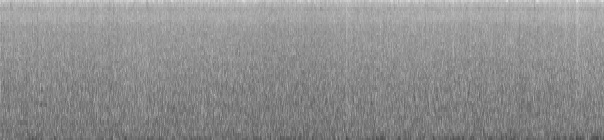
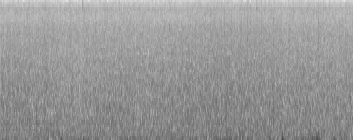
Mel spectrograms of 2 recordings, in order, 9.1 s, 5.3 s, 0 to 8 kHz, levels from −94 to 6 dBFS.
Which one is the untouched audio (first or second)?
second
